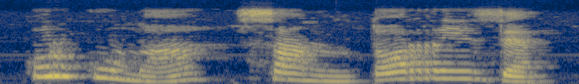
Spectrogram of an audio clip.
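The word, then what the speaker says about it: Curcuma xanthorrhiza: Diperhatikan ya cara membacanya. Curcuma santoriza.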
